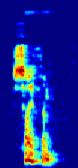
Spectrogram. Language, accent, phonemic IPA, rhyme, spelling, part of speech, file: English, Southern England, /ˈsaɪfən/, -aɪfən, siphon, noun / verb, LL-Q1860 (eng)-siphon.wav
- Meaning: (noun) 1. A bent pipe or tube with one end lower than the other, in which hydrostatic pressure exerted due to the force of gravity moves liquid from one reservoir to another 2. A soda siphon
